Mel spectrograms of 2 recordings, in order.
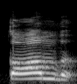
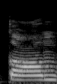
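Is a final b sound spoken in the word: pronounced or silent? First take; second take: pronounced; silent. First: The word ends with an audible b sound. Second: The word ends without any b sound. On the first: The speaker calls it wrong. "कॉम्ब नहीं बोलते हैं हम इसे" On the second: The speaker calls it right. "कॉम्ब में जो बी है आपका वो साइलेंट रहेगा"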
